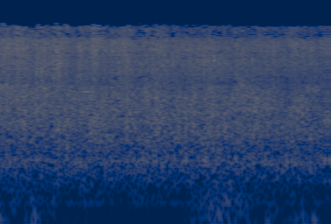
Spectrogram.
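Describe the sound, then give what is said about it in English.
A crowd applauds the OSC Crowley Dream Team steadily, a dense wash of clapping hands at even loudness for a few seconds with no voices standing out above it. “But before we go any further, I just need to give a huge shout out and a huge round of applause to all of our OSC Crowley Dream Team.”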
